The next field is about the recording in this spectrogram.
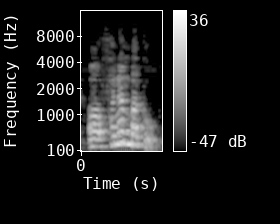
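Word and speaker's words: Pernambuco: उस नाव recipe RECIFE recipe समझ यह रेसिपी फनम्बको उसकी प्रोनाउंसिएशन है शाबाश यह फनम्बको ब्राजीलस बह कर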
